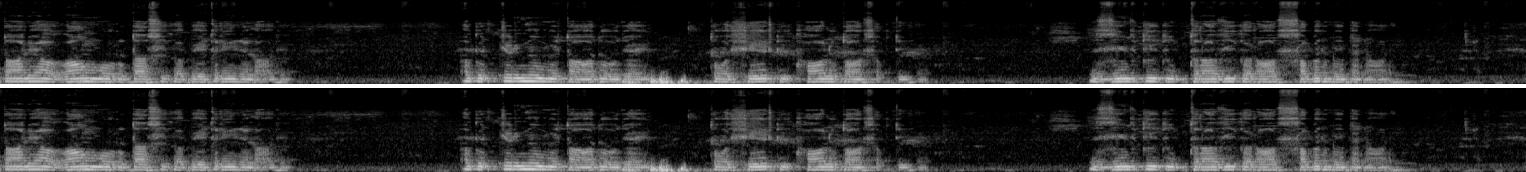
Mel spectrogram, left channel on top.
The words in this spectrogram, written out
غم اور اداسی کا بہترین علاج ہے۔ اگر چڑیوں میں اتحاد ہو جائے تو وہ شیر کی کھال اتار سکتی ہے۔ زندگی کی درازی کا راز صبر میں بنا ہے۔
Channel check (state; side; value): identical; both; correlation 1.00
